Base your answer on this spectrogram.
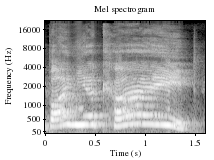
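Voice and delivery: very high, loud, drawn-out demand; slow, insistent child's wail; whining child. Acted. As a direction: stretch it out like a nagging kid.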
